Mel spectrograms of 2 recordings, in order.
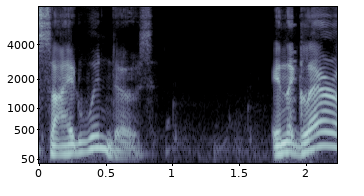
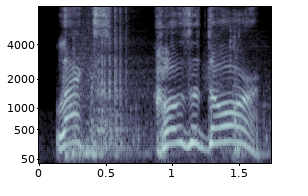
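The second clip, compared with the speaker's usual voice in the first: put-on urgent boy; 13 semitones higher, slower than usual. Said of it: "Tim urging sister".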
